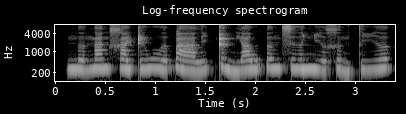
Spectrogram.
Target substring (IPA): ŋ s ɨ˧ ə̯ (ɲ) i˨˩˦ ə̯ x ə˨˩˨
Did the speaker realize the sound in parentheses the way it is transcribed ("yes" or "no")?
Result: yes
